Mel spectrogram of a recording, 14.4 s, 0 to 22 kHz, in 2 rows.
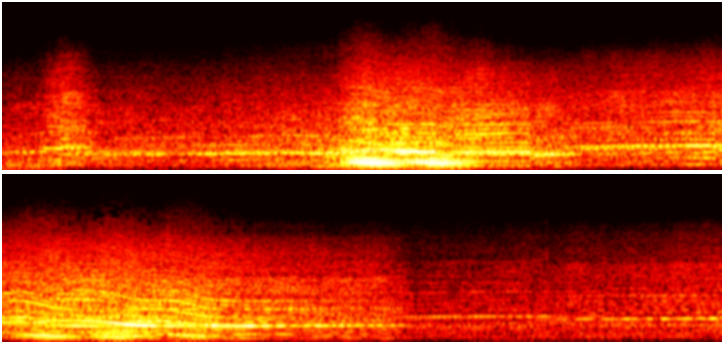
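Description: V8 Supercars race cars, including a Mustang, rev hard on the Michelin Raceway Road Atlanta circuit. Loud, close engine notes rise and fall as cars sweep past in succession, with sustained roaring and shifting pitch and no voices.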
